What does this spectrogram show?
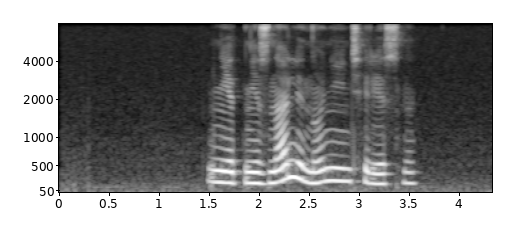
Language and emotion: Russian, neutral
